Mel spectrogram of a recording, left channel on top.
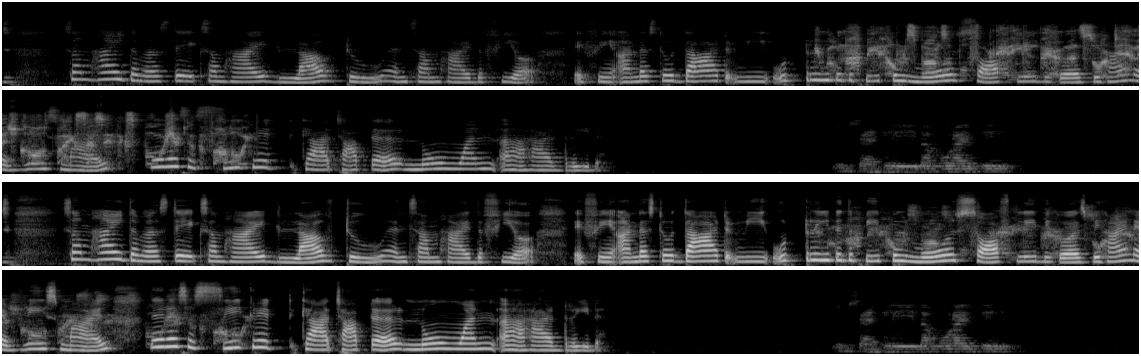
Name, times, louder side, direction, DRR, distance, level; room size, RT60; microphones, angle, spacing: voice 1, 0.0-17.4, right 7 dB, 90° right, 0.4 m, -25 dB
Male speech man speaking, 8.1-13.9, left 5 dB, 80° left, 1.8 m, -36 dB
voice 2, 19.7-21.4, equal, 25° right, 2.7 m, -44 dB
13.0 x 6.1 x 6.2 m
head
